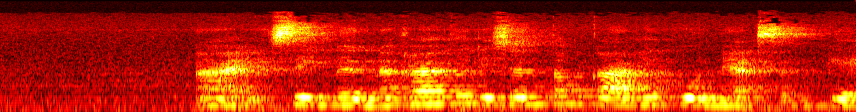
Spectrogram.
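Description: An older woman speaks calmly into a microphone.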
